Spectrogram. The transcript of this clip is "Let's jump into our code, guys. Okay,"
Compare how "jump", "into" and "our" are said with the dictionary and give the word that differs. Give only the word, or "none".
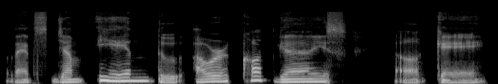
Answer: none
